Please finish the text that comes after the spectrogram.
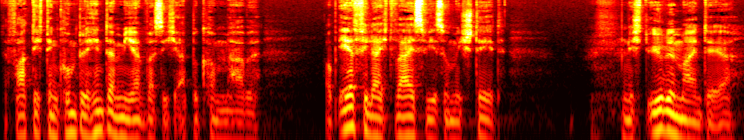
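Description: A man's voice: low voice, lively intonation, normal speed, mellow, slightly rough. An actor playing a troubled, deferential ex-soldier in a radio play, earnestly recounting his story. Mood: reflective, earnest. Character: troubled, deferential red-haired ex-soldier recounting strange memories.

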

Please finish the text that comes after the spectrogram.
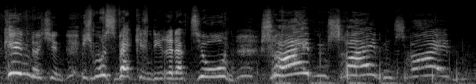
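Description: An actress playing an excitable, gushing lady newspaper reporter in a children's audio play, theatrical and effusive. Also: very high voice, a little slow, full character voice. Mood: excited.

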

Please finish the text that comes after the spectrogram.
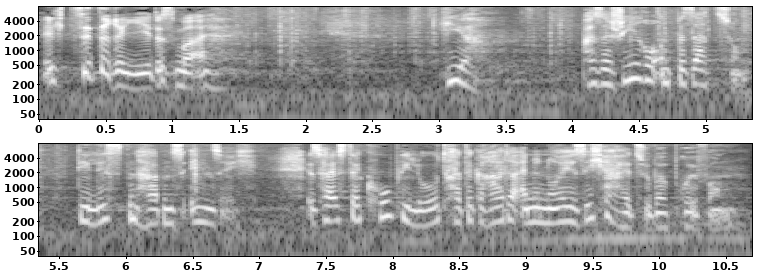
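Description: Actress as curious modest investigator lady, medium pitch, echoing hall, radio play. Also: unhurried, a little hiss or hum, close to an everyday voice. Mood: modest, confiding. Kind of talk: radio drama acting, conversational.

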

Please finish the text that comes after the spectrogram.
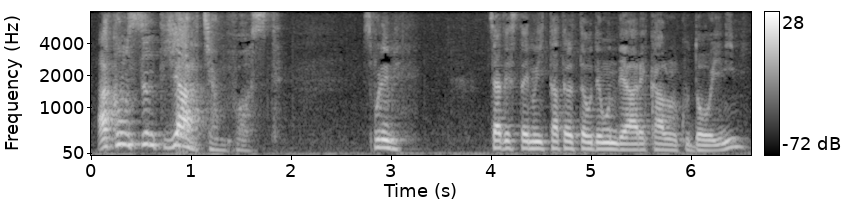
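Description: An actor playing a bold, lively young hero on horseback in a 1960s radio drama. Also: male voice, mid-range voice, lightly acted. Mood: earnest. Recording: hissy 1960s radio recording.

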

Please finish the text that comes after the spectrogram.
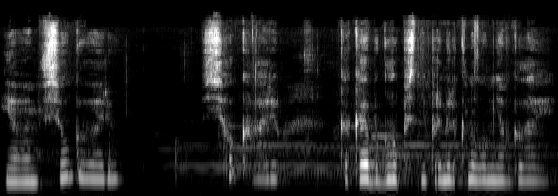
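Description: An actress in a radio drama playing a sincere, lovesick young woman, soft and hesitant, often dropping into a breathy whisper. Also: high voice, level tone, fairly quick, faint music behind, close to an everyday voice. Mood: playful, eager. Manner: hesitant, earnest, confiding. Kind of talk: intimate radio drama acting.

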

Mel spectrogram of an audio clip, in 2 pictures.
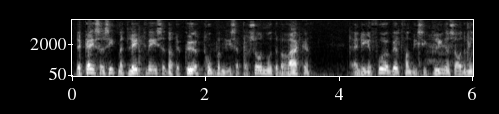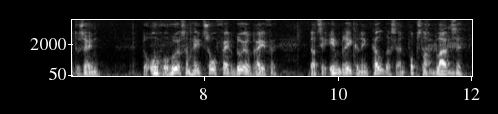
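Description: A man acting a dutiful army officer with a medium-pitched voice. He reads formally and deliberately in radio play style, with a little noise on the recording. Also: lively intonation, darkish tone, natural voice. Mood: formal, grave. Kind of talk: radio drama acting, reading aloud.

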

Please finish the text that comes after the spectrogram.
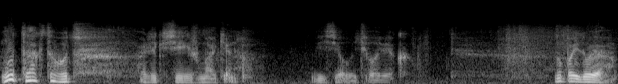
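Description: Deep, rough-edged stern police chief. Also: male voice, sing-song, measured pace, darkish tone, heavily acted. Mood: fatherly. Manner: firm, colloquial, admonishing. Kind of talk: Russian radio play acting. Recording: dull, muffled radio play recording.

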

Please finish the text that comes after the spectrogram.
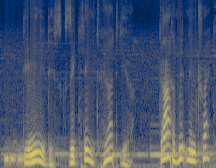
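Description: An actor playing a commanding male astronaut and mission leader in a radio play, with declamatory, deliberate delivery. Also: fairly high pitch, big pitch swings. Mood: intent, solemn. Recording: dull sound under loud music.

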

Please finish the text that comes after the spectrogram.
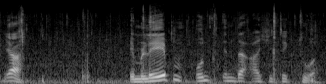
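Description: An actor playing a pragmatic, middle-aged senior architect in a radio drama, admonishing and matter-of-fact. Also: male voice, fairly high pitch, animated, moderate pace, close to an everyday voice. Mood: dry, reproving. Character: stern, pragmatic older male chief architect. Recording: 1980s radio play, outdoor background noise.

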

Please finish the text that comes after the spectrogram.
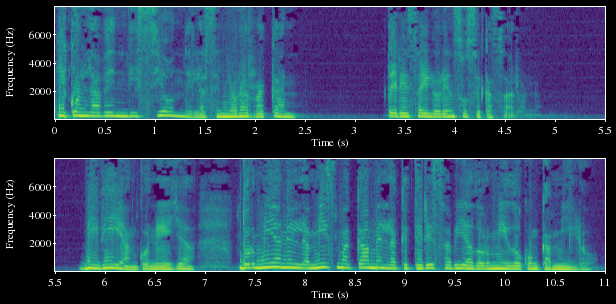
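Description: A woman's voice: mid-range voice, moderate pace, dark tone, no echo, close to an everyday voice. A woman narrating a tragic radio drama as a solemn storyteller, in scripted dramatic style.

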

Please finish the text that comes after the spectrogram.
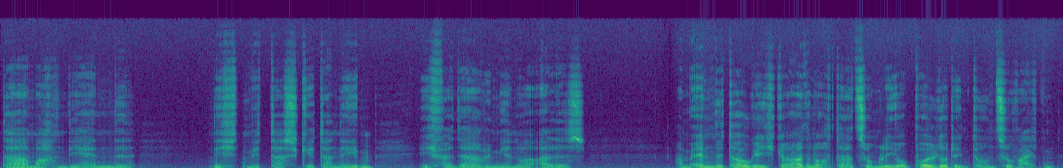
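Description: An actor playing a bitter, stubborn village potter in a radio drama, husky and breathy, brooding and halting. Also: male voice, extremely low pitch, fairly even intonation, dry recording, heavily acted. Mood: bitter, despairing.

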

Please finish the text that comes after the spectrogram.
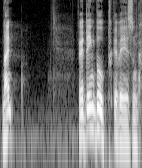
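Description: An actor playing a taciturn former soldier in a radio drama, answering tersely and evasively. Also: male voice, mid-range voice, slow, no echo, close to an everyday voice. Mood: guarded, evasive. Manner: terse, flat one-word answers, evasive. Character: taciturn, guarded former soldier under questioning.

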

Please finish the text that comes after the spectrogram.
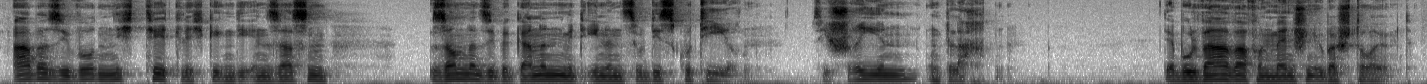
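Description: An actor playing an observant man recounting events in the first person in a radio play, measured and sober. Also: medium pitch, lightly acted. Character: observant male friend recounting a tense night in Paris.

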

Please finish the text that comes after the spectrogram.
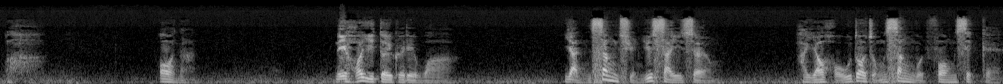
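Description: Low, unhurried, wise Buddhist teacher. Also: male voice, big pitch swings, bright, forceful tone, heavily acted. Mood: patient teaching. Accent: Hong Kong Cantonese. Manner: measured, instructive, explaining patiently. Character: the Buddha, male teacher, calm, wise and patient. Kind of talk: Buddhist radio drama acting. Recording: noisy recording with low rumble.

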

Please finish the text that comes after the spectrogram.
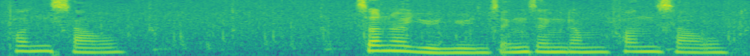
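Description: A woman's voice: medium pitch, fairly even intonation, a little slow, over loud music, lightly acted, rough recording. An actress playing a heartbroken, defiant young woman in an emotional, emphatic radio drama style. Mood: wistful, hurt. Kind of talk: Cantonese radio drama narration and acting.

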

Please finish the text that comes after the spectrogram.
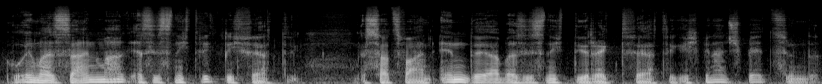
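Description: Wry, evasive writer: extremely low, dark, gravelly voice, dry irony, radio drama. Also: male voice, animated, unhurried, heavily acted. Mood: evasive, apologetic. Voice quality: gravelly, husky.

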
